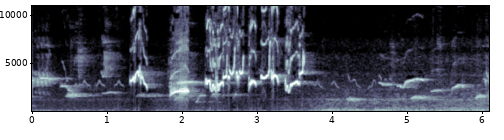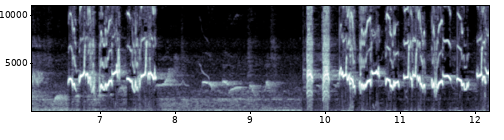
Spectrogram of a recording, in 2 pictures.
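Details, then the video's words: Lure recording of a kacer (Oriental magpie-robin) in close-shot 'tembakan rapat' style: three loud clusters of rapid harsh bursts and slurred whistles separated by quieter twittering, with a thin continuous hum in the background. "PANCINGAN KACER SUPER POWER TEMBAKAN RAPAT"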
